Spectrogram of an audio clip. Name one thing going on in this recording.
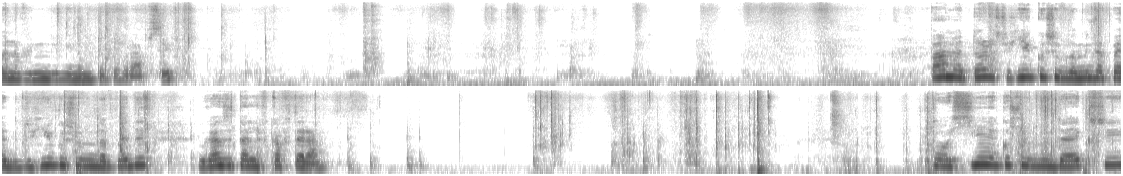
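A teenage girl talks calmly and close by.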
